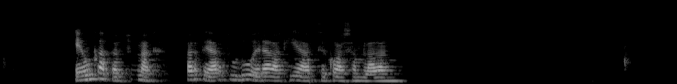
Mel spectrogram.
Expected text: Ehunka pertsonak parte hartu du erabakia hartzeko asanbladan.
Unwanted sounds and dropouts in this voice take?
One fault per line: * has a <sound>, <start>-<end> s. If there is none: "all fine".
all fine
